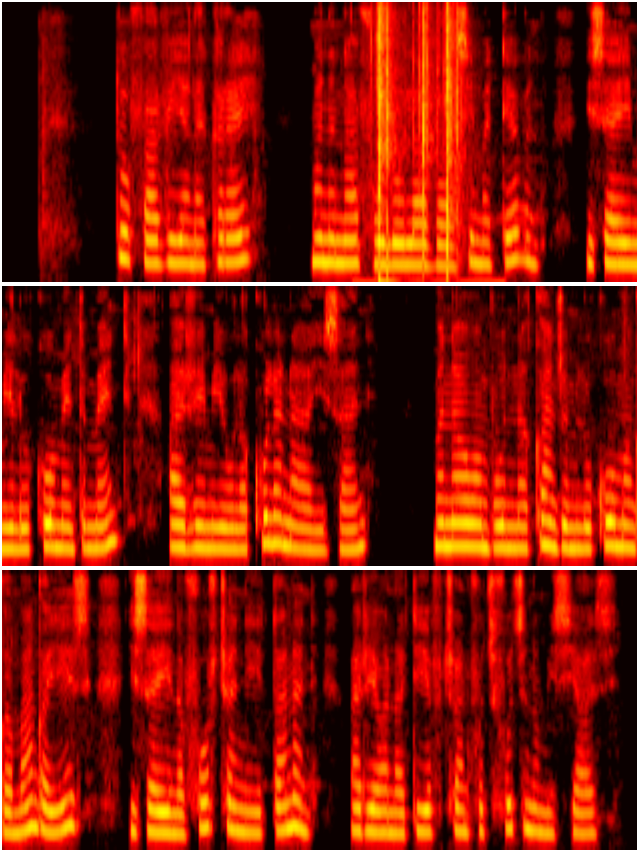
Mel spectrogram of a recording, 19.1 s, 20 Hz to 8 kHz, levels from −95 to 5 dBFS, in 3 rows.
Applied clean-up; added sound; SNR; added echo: none; Crack; -3 dB; none.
